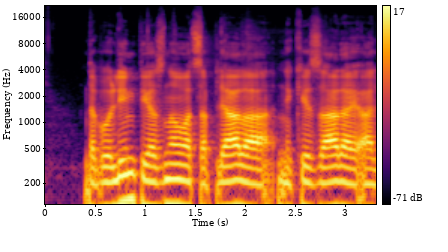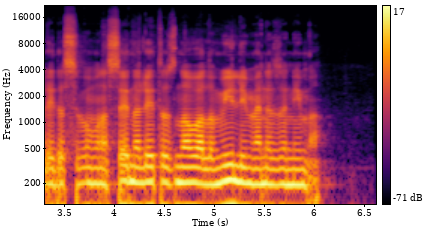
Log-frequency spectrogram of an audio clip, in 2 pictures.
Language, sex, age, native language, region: Slovenian, male, 18-29, Slovenian, Savinja region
